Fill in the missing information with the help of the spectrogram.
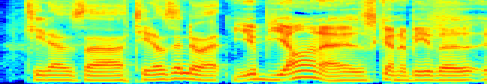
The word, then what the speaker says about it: Ljubljana: Ljubljana, much, much yeah.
